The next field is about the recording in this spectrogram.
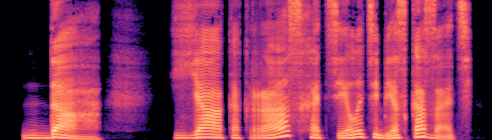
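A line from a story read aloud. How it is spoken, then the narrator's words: Awkward drawl. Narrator (Russian): неловко протянула Сирша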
